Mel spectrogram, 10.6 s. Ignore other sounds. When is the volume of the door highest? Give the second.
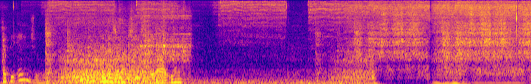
2 s.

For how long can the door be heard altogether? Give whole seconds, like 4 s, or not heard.
4 s.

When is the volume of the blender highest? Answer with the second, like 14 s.
3 s.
